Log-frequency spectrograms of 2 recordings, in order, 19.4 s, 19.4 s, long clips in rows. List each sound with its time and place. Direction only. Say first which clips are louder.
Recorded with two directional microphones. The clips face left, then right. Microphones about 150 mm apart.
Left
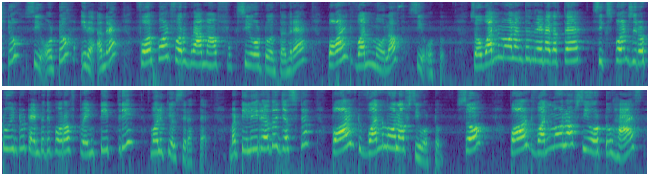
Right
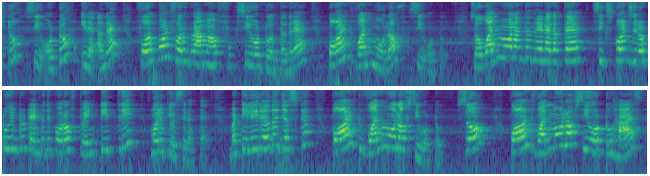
0.1 s a woman's voice: left 7 dB; 40° left (ahead or behind)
